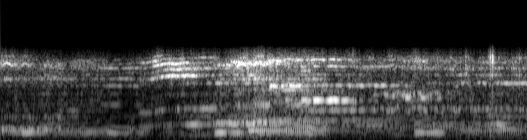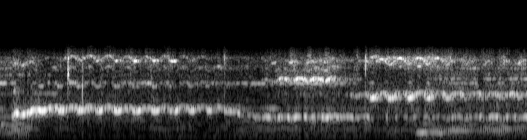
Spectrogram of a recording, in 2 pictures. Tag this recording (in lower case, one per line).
opera
music
female singing
classical music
